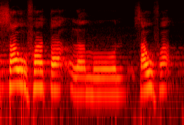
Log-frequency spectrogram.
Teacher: misalnya k saufamun saufa ya sa itu kan wau sukun tapi huruf sebelumnya huruf Sin harakatnya fathah maka dia fungsi sebagai huruf madnya gugur enggak boleh dibaca panjang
